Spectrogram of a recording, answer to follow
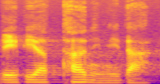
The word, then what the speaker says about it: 레비아탄: 일단 그리고 어 흉악하고 뭐 이제 그런 존재로서 생각을 하고 있는 것이 레비아탄입니다. 아 이게 영어식으로 읽금 리바이어던이거든요.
